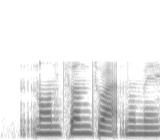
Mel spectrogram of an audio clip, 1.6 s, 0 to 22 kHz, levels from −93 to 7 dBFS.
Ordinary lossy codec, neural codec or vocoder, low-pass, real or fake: none; none; 3.6 kHz; real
